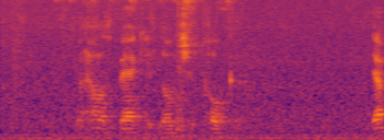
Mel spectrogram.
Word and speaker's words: Loachapoka: When I was back at Loachapoka, did I pronounce that correct?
